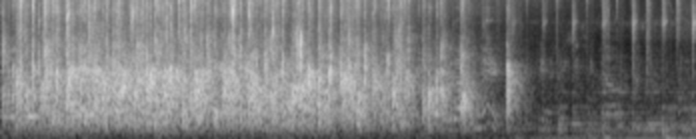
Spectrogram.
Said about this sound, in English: I want to just thank our panelists. Big round of applause.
